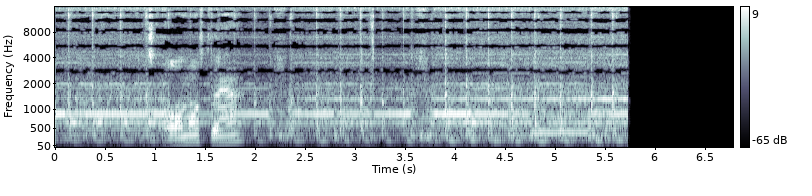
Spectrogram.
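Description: A printer's motors whir and whine in changing pitches as the print head moves.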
